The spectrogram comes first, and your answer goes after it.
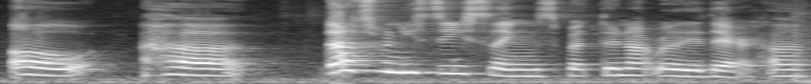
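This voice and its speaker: A woman's voice: a little high, expressive, a little slow, slight background noise. A woman playing a skeptical, matter-of-fact young schoolgirl in a radio play, earnest, precise and questioning. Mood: matter-of-fact, doubting.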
